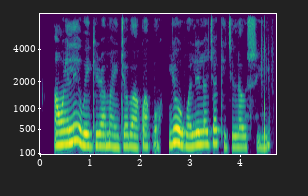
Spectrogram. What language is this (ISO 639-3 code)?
yor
